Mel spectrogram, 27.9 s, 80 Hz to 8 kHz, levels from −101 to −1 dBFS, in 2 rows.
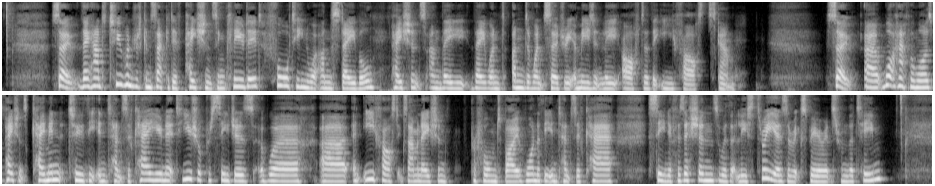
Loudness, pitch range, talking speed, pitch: -18 LUFS, 185-225 Hz, 135 wpm, 195 Hz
